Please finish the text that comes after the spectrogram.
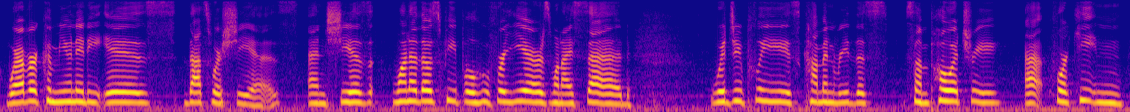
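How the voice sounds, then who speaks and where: A woman's voice: on the high side, steady tone, unhurried. Woman emcee introducing a poet. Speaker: event emcee. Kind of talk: introducing a performer. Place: outdoor street memorial gathering.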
